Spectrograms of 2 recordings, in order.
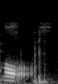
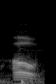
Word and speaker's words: whole: Many non-countable nouns refer to while A that is whole. whole. Yeah, the W is silent in that word.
